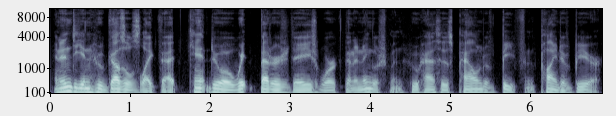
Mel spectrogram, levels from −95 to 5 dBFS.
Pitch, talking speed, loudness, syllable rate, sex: 85 Hz, 225 wpm, -19 LUFS, 4.7 syllables/s, male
